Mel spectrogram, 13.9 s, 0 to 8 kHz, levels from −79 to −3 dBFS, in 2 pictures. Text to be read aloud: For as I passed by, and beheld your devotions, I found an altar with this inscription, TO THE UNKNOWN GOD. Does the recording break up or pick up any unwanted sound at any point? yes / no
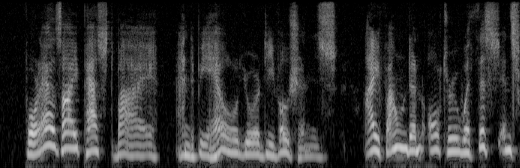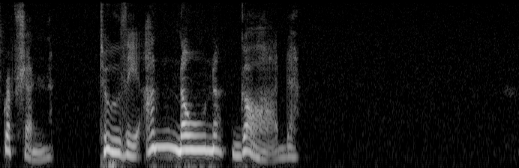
no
